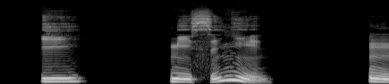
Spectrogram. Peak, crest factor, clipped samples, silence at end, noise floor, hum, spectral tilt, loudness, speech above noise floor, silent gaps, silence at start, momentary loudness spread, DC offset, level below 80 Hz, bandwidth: -6 dBFS; 14 dB; under 0.1%; 0 s; under -90 dBFS; none; -4.5 dB/octave; -19 LUFS; over 72 dB; 1.43-1.69 s, 2.92-3.30 s, 3.43-3.51 s, 3.58-3.66 s; 0.4 s; 11 LU; under 0.1%; -68 dBFS; 14.5 kHz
